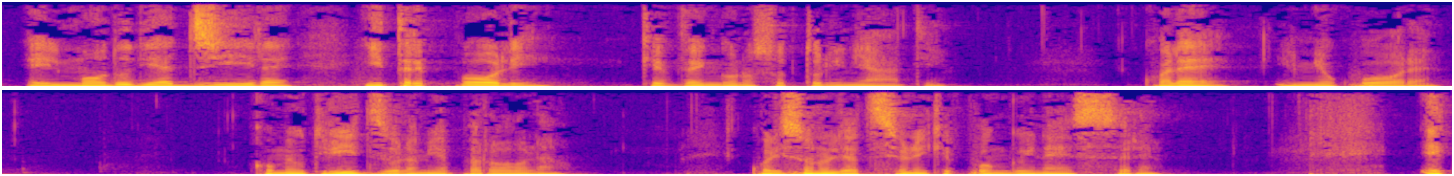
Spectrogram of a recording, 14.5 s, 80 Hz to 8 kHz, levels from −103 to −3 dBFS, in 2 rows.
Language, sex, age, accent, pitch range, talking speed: Italian, male, 40-59, native, 110-135 Hz, 125 wpm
